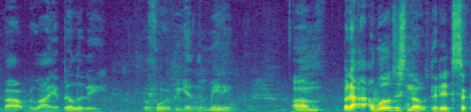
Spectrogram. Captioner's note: attendees chuckling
